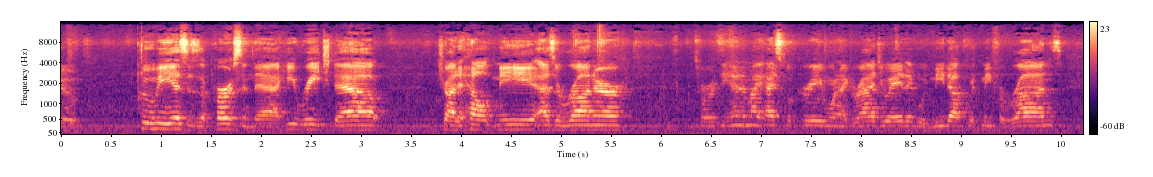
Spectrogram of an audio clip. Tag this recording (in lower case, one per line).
speech
inside a large room or hall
